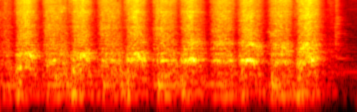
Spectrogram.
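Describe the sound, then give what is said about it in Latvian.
A hand saw cuts through wood in a workshop in steady back-and-forth strokes, about eight rasping passes in a regular rhythm, fairly loud, with no voices. “Un tā ir pilnīgi normāla situācija, ja galvenajā darbnīcā ēvelējot vai zāģējot, kāda sīka skaida trāpa acī.”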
